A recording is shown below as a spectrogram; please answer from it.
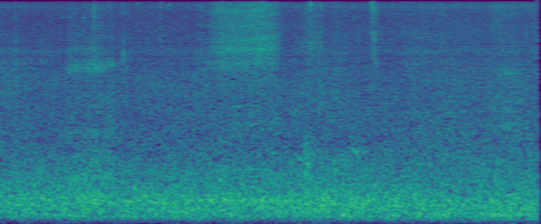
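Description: Steady rain noise, an even hiss and patter with no break.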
